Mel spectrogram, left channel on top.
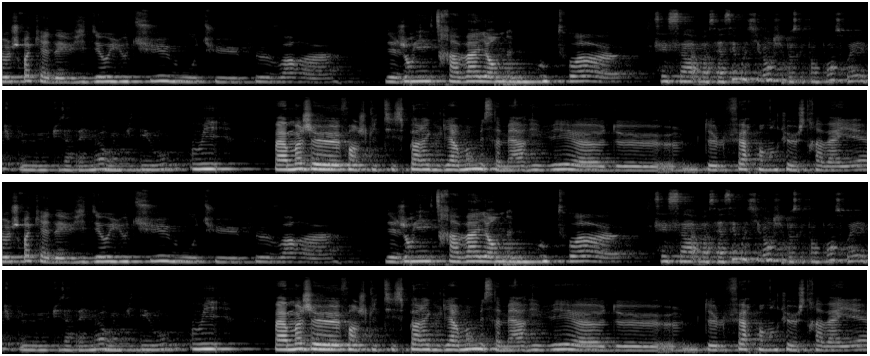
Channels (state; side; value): identical; both; correlation 1.00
